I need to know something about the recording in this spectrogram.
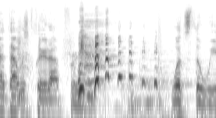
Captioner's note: laughs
